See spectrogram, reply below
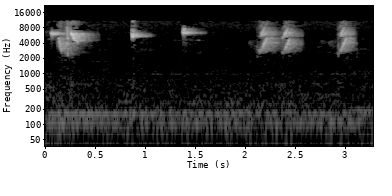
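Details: Prelono song from a canario criollo, the saffron finch: a loud chirp burst, two short thin whistles, then three paired high notes spaced evenly, over a soft low hum.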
